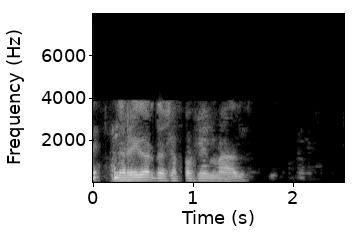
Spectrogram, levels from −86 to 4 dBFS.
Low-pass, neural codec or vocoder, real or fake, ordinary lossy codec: 7.2 kHz; none; real; AAC, 16 kbps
